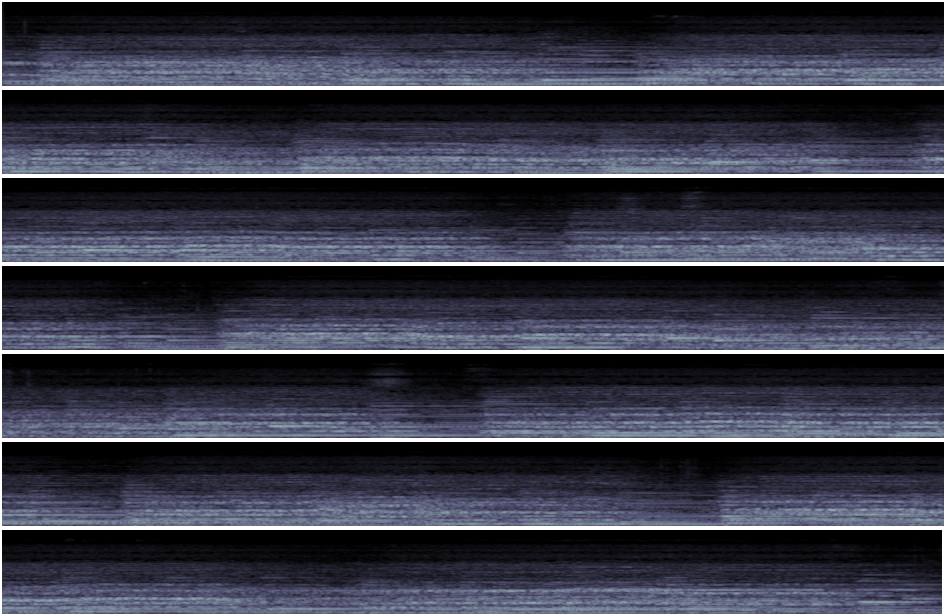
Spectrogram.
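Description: Large mixed-voice choir singing with grand piano accompaniment, in phrases of about three seconds with brief breaths between them.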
